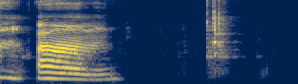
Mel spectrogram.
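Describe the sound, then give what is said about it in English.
A glass clinks with a brief ringing, sliding tone, then after a pause comes a short, soft burst as someone sips water from the glass. No one speaks. “Sorry, guys, I'm gonna be drinking my water because I gotta get hydrated.”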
